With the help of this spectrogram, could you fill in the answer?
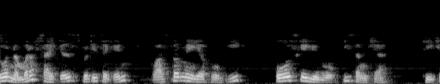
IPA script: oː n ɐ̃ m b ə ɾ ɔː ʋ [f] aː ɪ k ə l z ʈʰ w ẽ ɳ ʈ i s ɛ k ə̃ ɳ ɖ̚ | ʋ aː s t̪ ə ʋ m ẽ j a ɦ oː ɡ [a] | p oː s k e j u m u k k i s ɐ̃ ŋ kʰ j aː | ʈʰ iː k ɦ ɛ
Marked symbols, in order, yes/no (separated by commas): no, no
